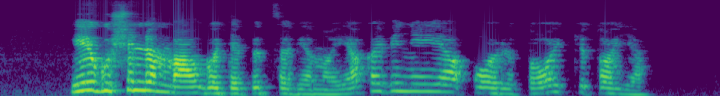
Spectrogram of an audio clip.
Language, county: Lithuanian, Kaunas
